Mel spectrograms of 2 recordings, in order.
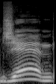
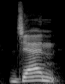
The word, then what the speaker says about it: Jan: Jan. He said it wrong. He's like Janeth. Janeth.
